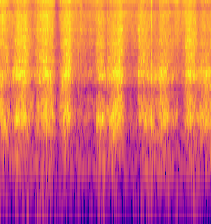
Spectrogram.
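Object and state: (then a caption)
Cardboard box, scratched. Fingernails scratch the front panel and top edge of a hollow, printed cardboard saltine cracker box. The result is a dry, papery rasp in slow, uneven back-and-forth strokes, with a hollow midrange tone and a bright scratchy hiss on top.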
